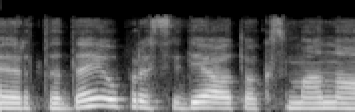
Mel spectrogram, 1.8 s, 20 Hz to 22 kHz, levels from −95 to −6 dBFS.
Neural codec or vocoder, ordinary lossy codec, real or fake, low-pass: none; Opus, 24 kbps; real; 10.8 kHz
